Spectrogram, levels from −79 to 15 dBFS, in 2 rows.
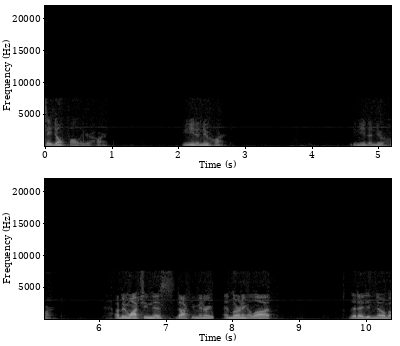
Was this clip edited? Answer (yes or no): yes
